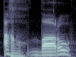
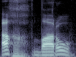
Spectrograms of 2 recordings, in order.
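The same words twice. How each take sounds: No difference in how they are said.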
